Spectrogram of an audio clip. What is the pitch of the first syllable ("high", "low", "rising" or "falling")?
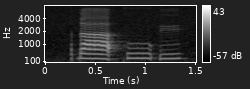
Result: falling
